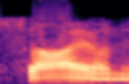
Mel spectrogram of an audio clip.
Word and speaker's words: scion: Now, in Masonic architecture, a graft is the place of junction of stock and scion, that's spelled S-C-I-O-N. Now, we have to remember the prior of scion in this mystery somewhere. It's exactly the same sounding word. And this S-C-I-O-N, scion, comes from the old French S-I-O-N, which is exactly how we see it in the prior of scion.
